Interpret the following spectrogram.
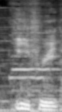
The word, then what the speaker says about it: Ifrit: Ifrit, okay, that's how you pronounce it.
